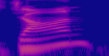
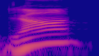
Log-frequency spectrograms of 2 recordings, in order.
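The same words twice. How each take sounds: First: Said in the usual way. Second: "John?" with a Mississippi Southern lilt, higher rising tune; Mississippi accent. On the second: Retold or imitated. Son imitating his Mississippi mom saying his name, Mississippi accent. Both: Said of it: "well, she's from Mississippi, so it's like".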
